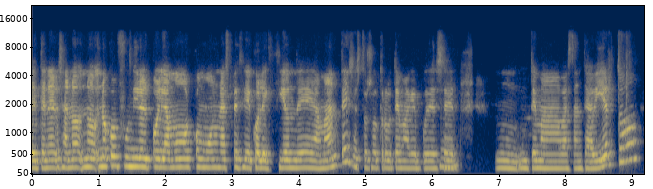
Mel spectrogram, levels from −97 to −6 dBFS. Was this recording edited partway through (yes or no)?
no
